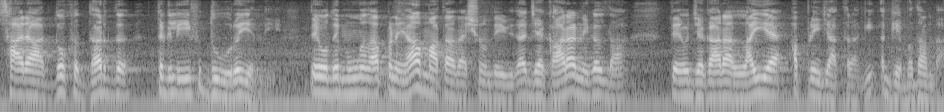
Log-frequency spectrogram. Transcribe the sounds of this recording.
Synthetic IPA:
saːɾaːd̪ʊkʰd̪əɾd̪ | t̪əkliːpʰd̪uːɾoiːɦə̃nd̪ḭː | t̪eːoːd̪eːmʊ̃ːŋɡãːd̪aːpneːaːpmaːt̪aːʋɛːʃnõːd̪eːʋiːd̪aːd͡ʒɛːkaːɾaːnɪkəld̪aː | t̪eːoːd͡ʒɛːkaːɾaːlaːiːɛːəːpɳiːd͡ʒaːt̪ɾaːɡiːʔəɡːeːbəd̪ãːnd̪a̰ː

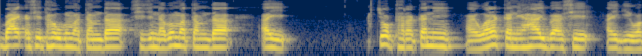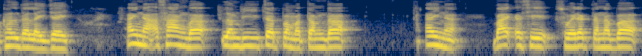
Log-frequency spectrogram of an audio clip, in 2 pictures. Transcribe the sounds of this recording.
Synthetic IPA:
bajk̚ɐsitʰawbɐmɐtɐmdɐsizinːɐβɐmɐtɐmdɐː | j | t͡ʃok̚tʰɐɾɐkːɐniajwaɾɐkːɐniɦajbɐːsiɐjɡiwakʰɐldɐlɐjd͡ʒaj | ɐjnɐːsaŋbɐlɐmbit͡ʃɐt̚pɐmɐtɐmdɐ | jnɐ | bajk̚ɐsisojɾɐk̚tɐnɐbɐ

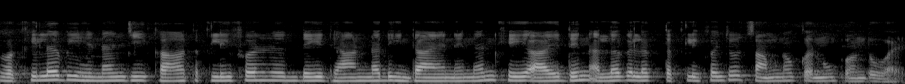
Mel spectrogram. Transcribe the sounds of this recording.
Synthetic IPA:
ʋɐkʰiːləbɪɦɪnənɪ̆d͡ʑiːkʰaːt̪ɐkliːfəɗed̪ʱjaːnːɐɗĩːn̆d̪aːɦɪnɪɦɪnənɪ̆kʰeːaːɪd̪ɪnɪ̆ɐ̰ləɡɐləɡ̚t̪ɐkliːfənɪ̆d͡ʑoːsaːmnokɐɾənopɐʋə̃nd̪oa̰ːɦḛː

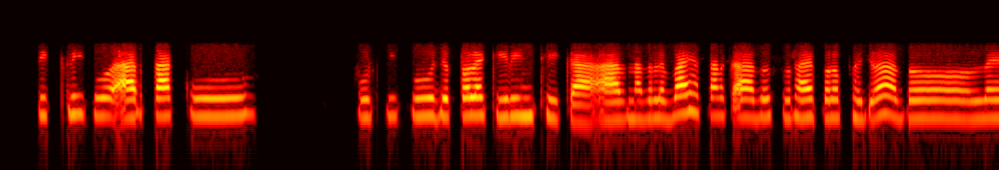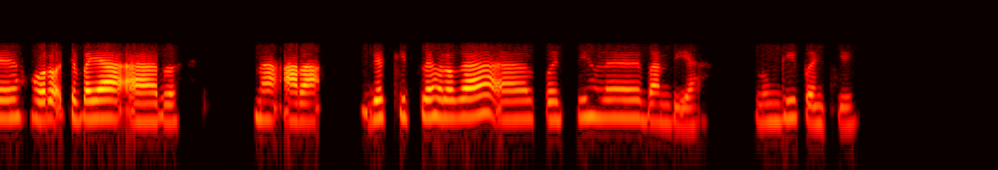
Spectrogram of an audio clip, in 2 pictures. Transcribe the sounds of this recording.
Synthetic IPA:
ʈikliʔkuaɾt̪aku | puʈkikːud͡ʒɔt̪ɔlɛkiɾiɲʈʰikaaɾnad̪ɔlɛbajhat̪aɽkaʔad̪ɔsuɾajpɔɾɔphəd͡ʒɔʔad̪ɔlɛhɔɾɔ̰ʔt͡ʃɛbajaa̰ɾ | naʔaɾaʔ | d͡ʒəkit̪̚lɛɦɔɾɔɡaːɾpəɲt͡ʃiɦɔlɛband̪ija | luŋɡipəɲt͡ʃi

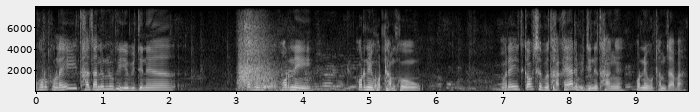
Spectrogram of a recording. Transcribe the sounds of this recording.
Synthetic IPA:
ɦɔɾkʰɔlajtʰazanɯluɡɯjɯbidinɯ | hɔɾnihɔɾni | hɔɾnihɔtʰːamkʰɯw | mɯɾajkawsɯbɯtʰakʰajaɾɯbidinɯtʰaŋɯhɔɾnihɔtʰamzaba̰

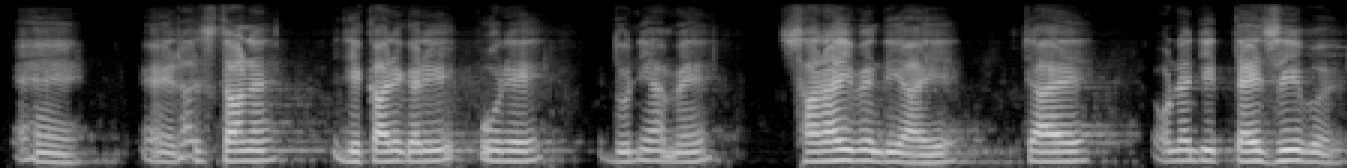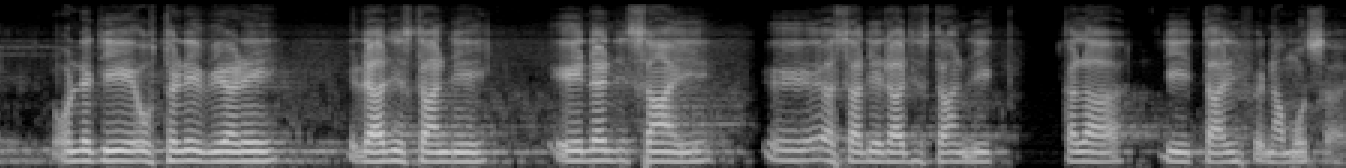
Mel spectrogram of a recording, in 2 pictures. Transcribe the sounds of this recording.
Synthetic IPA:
ɛ̃ː | ɾaːd͡ʑɪst̪ʰaːnd͡ʑiːkaːɾɡəɾipuːɾe | d̪ʊnijamẽ | saɾaːɦiʋẽːn̆d̪iaːɦet͡ɕaːɦɪ | ʊnənɪ̆d͡ʑiːt̪ɐɦziːbʊ̰n̆d͡ʑiːʊt̪ʰɪɽ̃iʋiəɽ̃iɾaːd͡ʑɪst̪ʰaːnd͡ʑiːɪnənsãɦiː | ɐsãd͡ʑeɾaːd͡ʑɪst̪ʰaːnd͡ʑiː | kɐlad͡ʑiːt̪aːɾiːfnaːmuːsa̰ːɦeː

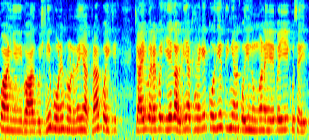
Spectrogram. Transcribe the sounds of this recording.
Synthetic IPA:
paːɽ̃ɪ̃jãːd̪iːbaːt̪pʊt͡ʃʰniːboːnẽːpʰɾoːnẽːaːĩːəkʰːnaːkoːiː | t͡ʃaːiːʋəɾaːkoːiːeːɡəlnĩːəkʰɛːkekoːd̪iːt̪ĩjãːnːk̬oːd̪iːnũːãːneeːbəikʊseː

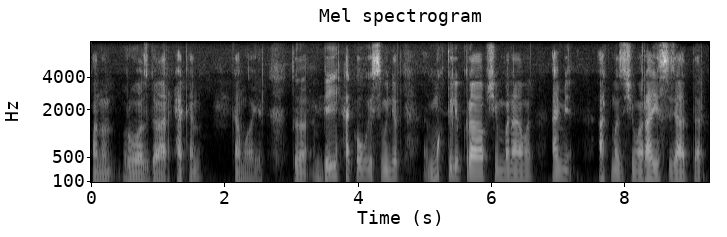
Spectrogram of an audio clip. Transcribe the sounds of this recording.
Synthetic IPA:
pɐnɨnɾoːzɡaːɾhɐkɐn | kɐmɐ̰ːjɐ̰t̪ʰt̪ːɨbʲejhɐkowisʋɨnʲɐt̪ʰmuxt̪ɐlifkɾaːbʃimbɐnaːʋɐn | ɐmi | ɐt̪mɐzʃiʋɐɾɐjiszʲaːd̪̚d̪ɐɾ

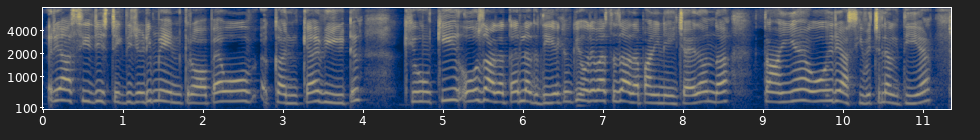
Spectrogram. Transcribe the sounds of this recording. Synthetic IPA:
ɾɪaːsiːɖɪsʈɾɪk̚d̪iːd͡ʒeːɽiːmeːnkɾɔːpɛːoːkənkɛːʋiːʈ | kjõːkɪoːzjaːd̪aːt̪əɾləɡd̪iːɛːkjõːkɪoːd̪eːʋaːst̪eːzjaːd̪aːpaːñiːnəĩːt͡ʃaːiːd̪aːɦʊ̃nd̪aː | t̪ãːiːjãːoːɾɪjaːsiːʋɪt͡ʃləɡd̪iːɛː

